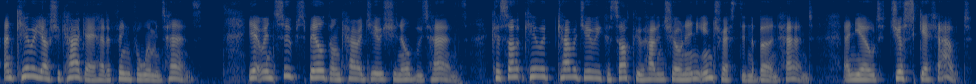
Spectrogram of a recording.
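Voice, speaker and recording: A storyteller narrating scripted fiction in the first person. The pitch is lively and moves widely as the reading goes on. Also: normal speed.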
